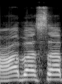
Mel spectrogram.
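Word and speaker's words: عبس: করি বিসমিল্লাহির রাহমানির রাহিম আবাসা আবাসা এই আইনটা উচ্চারণের সময় আমরা যদি একটু চাপ দিয়ে পড়ি তাহলে আইনটা সহি উচ্চারণ হবে তাহলে এই লামের মধ্যে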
